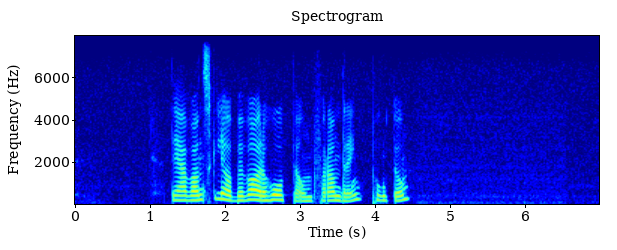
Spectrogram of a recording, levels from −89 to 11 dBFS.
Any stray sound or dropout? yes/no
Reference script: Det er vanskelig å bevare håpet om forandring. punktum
no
